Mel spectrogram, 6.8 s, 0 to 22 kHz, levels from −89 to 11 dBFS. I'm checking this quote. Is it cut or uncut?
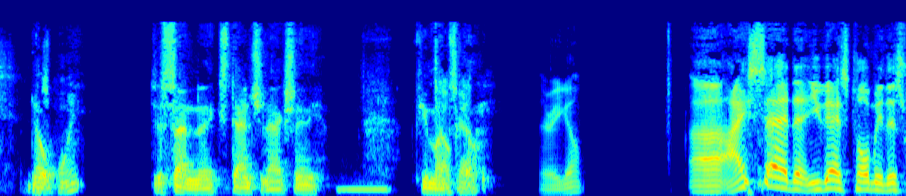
uncut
